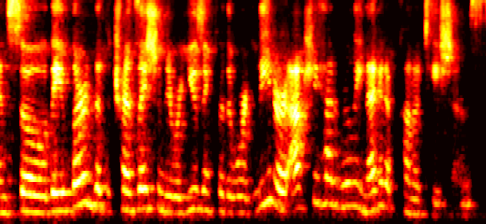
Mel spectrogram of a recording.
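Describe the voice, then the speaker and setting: A woman's very fast, lively speech at a fairly high pitch in a Spanish accent. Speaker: occupational health trainer. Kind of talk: webinar presentation. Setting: online webinar. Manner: conversational.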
